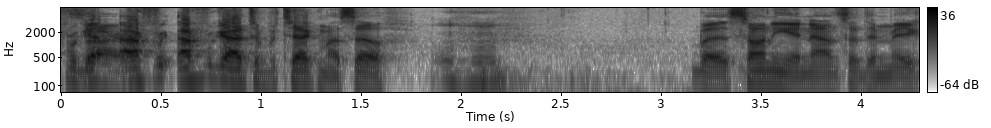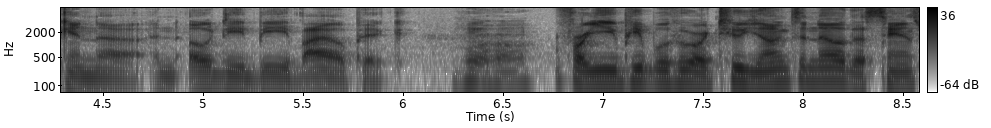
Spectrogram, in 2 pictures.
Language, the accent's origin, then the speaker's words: English; West Coast, United States; We're from the West Coast.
